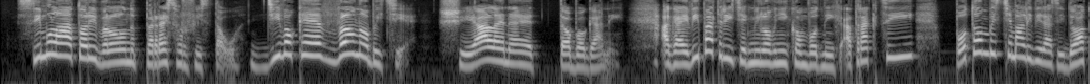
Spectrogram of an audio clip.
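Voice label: Slovak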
